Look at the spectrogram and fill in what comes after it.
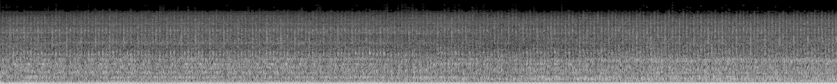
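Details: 2000 Renault Laguna 1.9 dCi 110 hp (B56W) with 240,000 km: the diesel idle swells and sags at a steady beat, and the rpm also oscillates under light acceleration. Rough idle caused by a faulty fuel pressure regulator valve on the high-pressure pump, fixed by replacing it with a new Bosch valve.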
